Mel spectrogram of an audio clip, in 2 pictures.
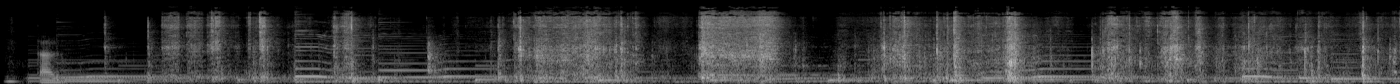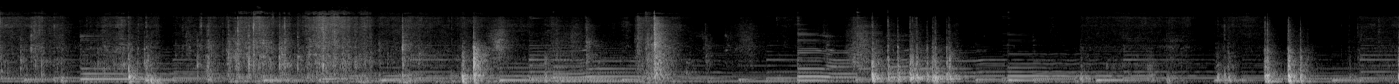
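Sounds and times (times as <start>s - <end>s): background music: 0.1s - 27.9s
paper crinkling and tearing: 1.5s - 19.1s.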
